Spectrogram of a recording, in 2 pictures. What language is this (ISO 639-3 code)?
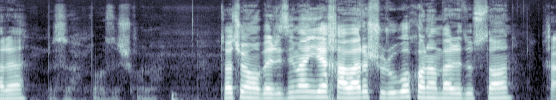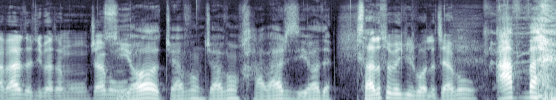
fas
